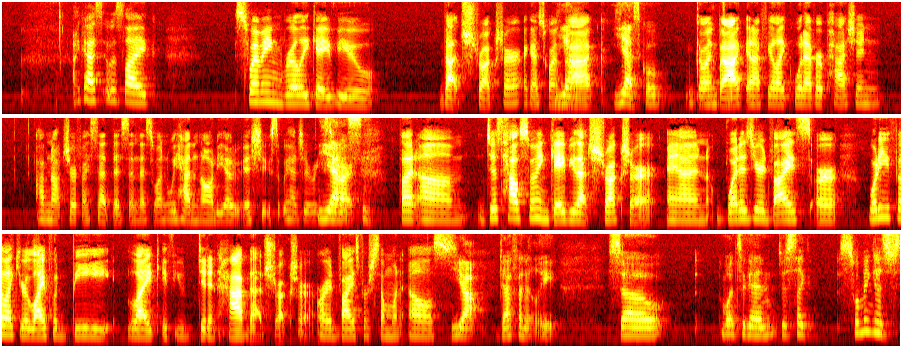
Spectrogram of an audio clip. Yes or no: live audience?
no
